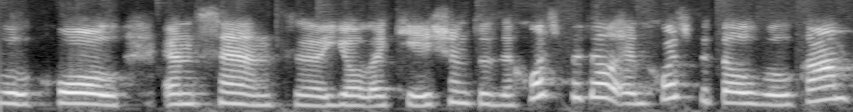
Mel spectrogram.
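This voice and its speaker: Her high pitch and lively intonation stand out as a woman speaks with a Ukrainian accent. She keeps a moderate pace. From Ukraine. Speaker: startup founder. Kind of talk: interview. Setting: live stream. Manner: halting, many fillers.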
